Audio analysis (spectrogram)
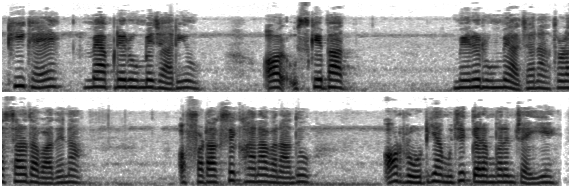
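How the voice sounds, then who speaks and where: A scheming, domineering older mother-in-law played by a woman in a homemade family drama. Her voice sits high, and her tone is commanding and grumbling as she barks orders and complains. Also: fairly even intonation, a little fast, pauses often. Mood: bossy. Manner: scolding, commanding, grumbling to herself. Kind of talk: family skit acting.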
